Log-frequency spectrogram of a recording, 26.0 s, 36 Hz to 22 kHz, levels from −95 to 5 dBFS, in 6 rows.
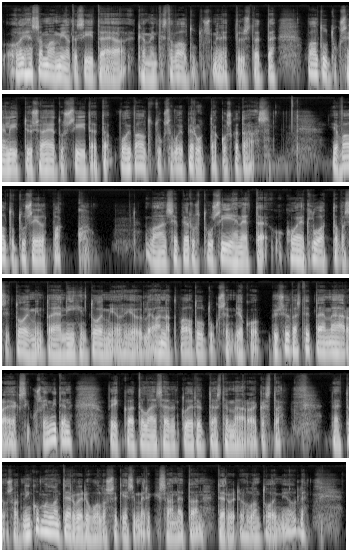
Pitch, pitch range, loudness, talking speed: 100 Hz, 90-110 Hz, -20 LUFS, 145 wpm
